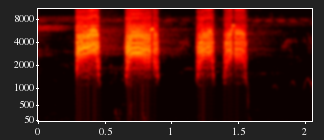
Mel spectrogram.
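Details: Four harsh, broadband grating notes from a black francolin, two longer rasps followed by two shorter ones in quick succession, in a quiet setting.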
